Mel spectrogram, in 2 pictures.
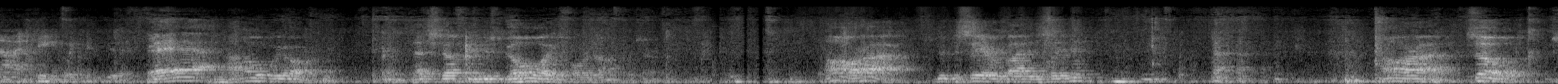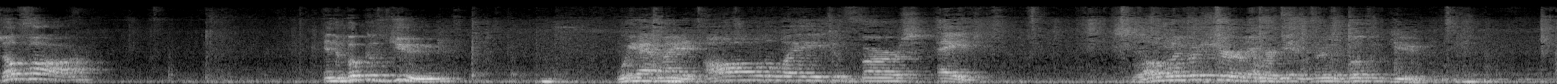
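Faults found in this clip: Short stall from a late packet, 7.11 to 7.22 s. Sound held too long, with a faint buzz, and nothing lost. The jitter buffer ran dry waiting on a late packet, and the receiver stretched the last sound for 79 ms. Playout delay grew by 79 ms.

Short concealed packet loss, 7.43 to 7.49 s. Brief smear. 40 ms of audio never reached the decoder in time. The receiver bridged the gap with 25 ms of extrapolated sound, continuing the previous pitch or noise, then crossfaded back into the real signal.

Short concealed packet loss, 7.58 to 7.65 s. Second smear right after the first. Another 40 ms missing, covered by 37 ms of concealment, so the timeline stretches by roughly 10 ms. Same decoder-side fill-in as before.

Call bitrate drop, 7.86 to 11.40 s. Sound turns rough and watery. The bandwidth estimate fell and the Opus encoder went from 40 to 16 kbps, holding the lowest rate for about 2.2 s. 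The coarser coding degrades detail until the rate recovers.

Jitter buffer speed-up, 11.71 to 12.08 s. Audio hurried, pitch unchanged, at 113% speed. After the earlier delay build-up the buffer held surplus audio. The receiver trimmed short pitch-period pieces repeatedly, removing about 50 ms to cut latency.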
